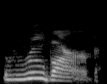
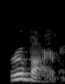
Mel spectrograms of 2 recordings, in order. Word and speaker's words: rhubarb: another cucumber this is rhubarb and rhubarb it's r h u b r b rhubarb only the RH the H is silent and it just sounds like r-u-e rhubarb and here's more corn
